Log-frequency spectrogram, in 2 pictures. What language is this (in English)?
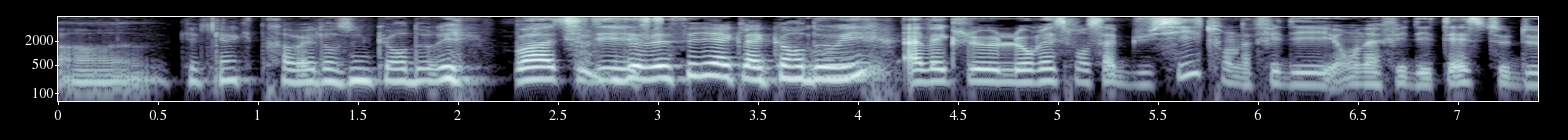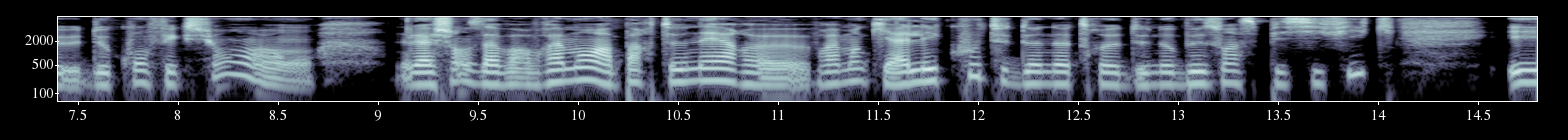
French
